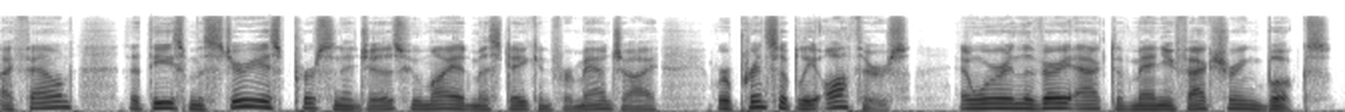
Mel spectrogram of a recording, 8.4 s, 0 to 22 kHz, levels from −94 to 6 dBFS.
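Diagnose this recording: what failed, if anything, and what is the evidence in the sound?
Nothing in the speech stood out as a fault on listening, so there is no failure to diagnose.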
